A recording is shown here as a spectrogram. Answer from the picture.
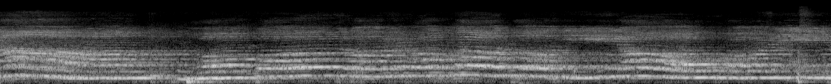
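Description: Children singing a dihanam, an Assamese Vaishnavite devotional hymn, together in unison, drawing each note out long and gliding between pitches.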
